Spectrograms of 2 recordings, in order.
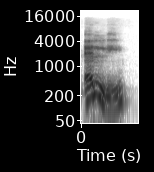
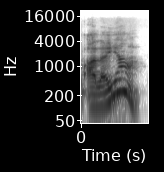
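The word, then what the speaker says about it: אֵלִי: And it begs the question, why did this ancient source render it Eli instead of alaya? Well, let's just exactly the way we would say it's pronounced.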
